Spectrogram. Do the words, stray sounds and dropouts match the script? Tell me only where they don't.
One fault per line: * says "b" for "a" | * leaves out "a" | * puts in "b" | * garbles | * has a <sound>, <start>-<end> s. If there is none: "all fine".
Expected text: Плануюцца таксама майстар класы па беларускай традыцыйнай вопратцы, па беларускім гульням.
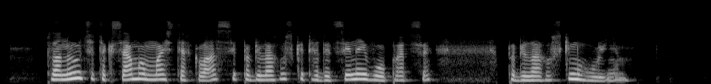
all fine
